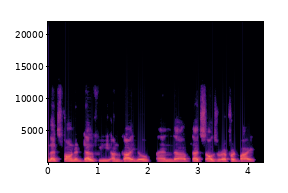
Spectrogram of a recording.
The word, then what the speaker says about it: Gallio: So the L is not pronounced as Gallio, or so they pronounce it as Gallo. So if you read it in with the Spanish accent, Gallo.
